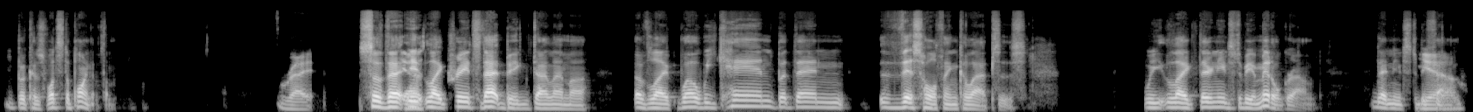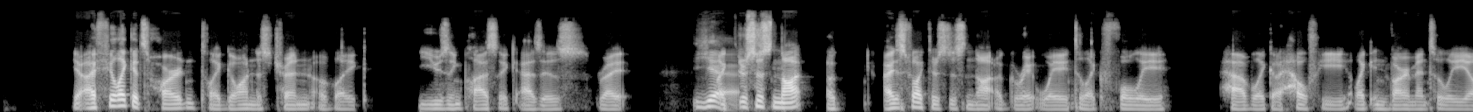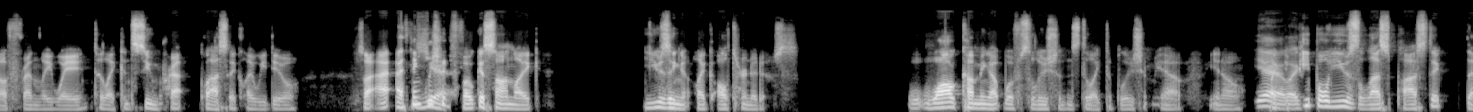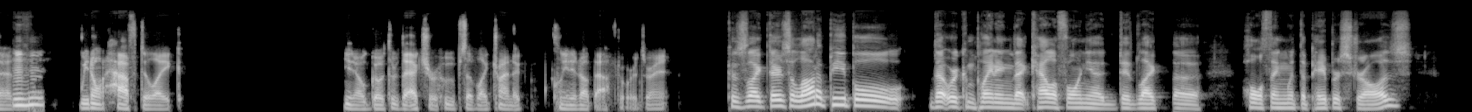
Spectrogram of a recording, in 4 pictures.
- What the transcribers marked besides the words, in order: tapping; other background noise
- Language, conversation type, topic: English, unstructured, What are some effective ways we can reduce plastic pollution in our daily lives?
- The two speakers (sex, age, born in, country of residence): male, 30-34, United States, United States; male, 45-49, United States, United States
